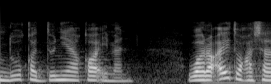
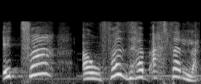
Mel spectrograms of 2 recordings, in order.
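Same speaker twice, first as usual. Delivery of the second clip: high, menacing, threatening shout; 7 semitones higher than usual. A snake charmer spots the boy circling his crowd and shouts threateningly at him. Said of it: "فصاح بي مهددا".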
